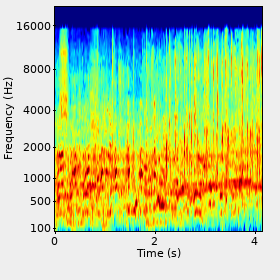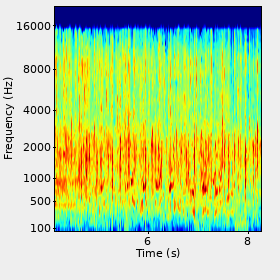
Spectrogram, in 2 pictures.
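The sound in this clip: Audience applause fills the whole stretch, a dense, steady patter of many hands at even loudness, with crowd voices mixed in.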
